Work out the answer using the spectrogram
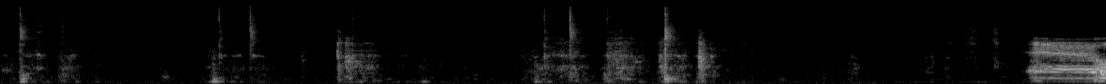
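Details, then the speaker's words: F2B model aircraft flaps and elevators, freshly glued and stiff, give sharp irregular clicks and pops when worked, from hardened epoxy breaking and catching in the hinge line at the outboard wing; the epoxy must be picked out. "you hear that pop that's epoxy breaking they're gonna have to i can hear it clicking out there on the outboard wing i have to pick some epoxy out of that"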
